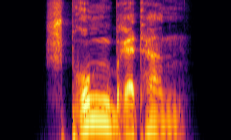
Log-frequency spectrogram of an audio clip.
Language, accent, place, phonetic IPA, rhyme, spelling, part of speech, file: German, Germany, Berlin, [ˈʃpʁʊŋˌbʁɛtɐn], -ʊŋbʁɛtɐn, Sprungbrettern, noun, De-Sprungbrettern.ogg
- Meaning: dative plural of Sprungbrett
